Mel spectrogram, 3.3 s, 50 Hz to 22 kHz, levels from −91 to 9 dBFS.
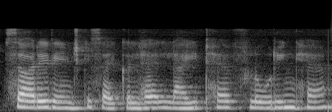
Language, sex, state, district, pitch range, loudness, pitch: Hindi, female, Chhattisgarh, Raipur, 195-215 Hz, -19 LUFS, 210 Hz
